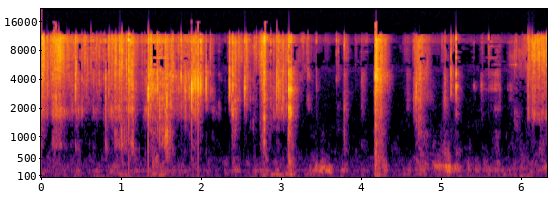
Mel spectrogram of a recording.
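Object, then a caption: Bar of soap scraped with a knife blade. A utility knife blade scores and scrapes the surface of a solid, partly carved orange-red bar of soap held in the hand, cutting it into crumbly flakes. The audio is a string of dry, crisp scraping and crunching strokes, bright and high with almost no low end. Each stroke stops short, with quiet gaps between bursts.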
